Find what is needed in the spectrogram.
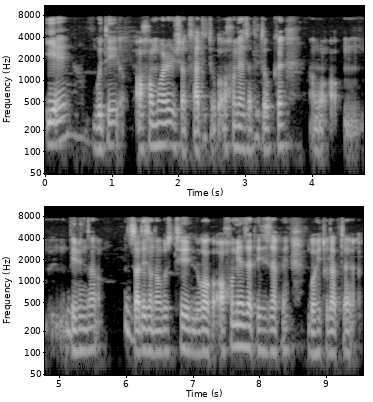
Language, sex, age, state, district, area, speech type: Assamese, male, 60+, Assam, Kamrup Metropolitan, urban, spontaneous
